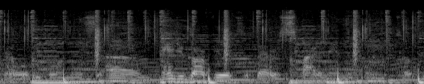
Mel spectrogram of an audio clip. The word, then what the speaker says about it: Andrew Garfield: Andrew Garfield.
